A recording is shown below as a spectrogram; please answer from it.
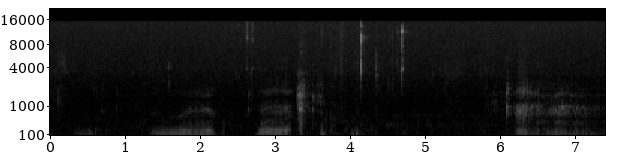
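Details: Two dogs, a grumpy Belgian Malinois mix and a playful Karelian Bear Dog mix, interact. Low, rumbling growls come in bursts of about a second, some with a rising, moaning tone, amid scattered clicks and light shuffling noise.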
